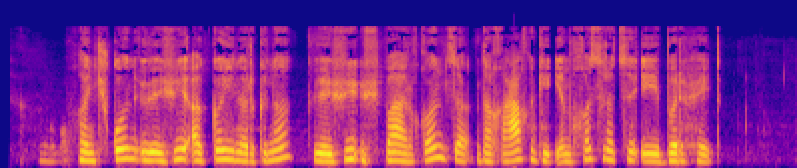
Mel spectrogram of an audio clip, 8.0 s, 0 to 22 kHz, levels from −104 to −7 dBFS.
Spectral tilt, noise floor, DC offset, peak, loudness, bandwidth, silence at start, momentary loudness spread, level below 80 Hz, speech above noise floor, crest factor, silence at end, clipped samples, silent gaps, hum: -5.5 dB/octave; -66 dBFS; under 0.1%; 0 dBFS; -18 LUFS; 11.5 kHz; 0.4 s; 7 LU; -70 dBFS; 48 dB; 18 dB; 0.85 s; under 0.1%; none; none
